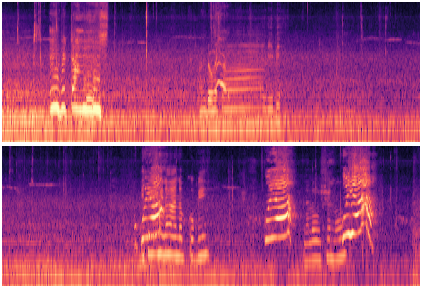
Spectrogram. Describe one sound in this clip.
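A little girl talks and babbles excitedly close by.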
